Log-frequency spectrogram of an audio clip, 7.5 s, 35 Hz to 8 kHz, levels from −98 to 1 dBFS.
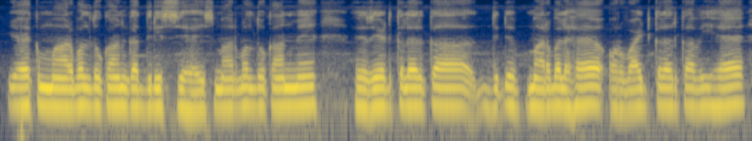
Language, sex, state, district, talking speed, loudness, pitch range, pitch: Hindi, male, Jharkhand, Palamu, 175 wpm, -13 LUFS, 130-140 Hz, 135 Hz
